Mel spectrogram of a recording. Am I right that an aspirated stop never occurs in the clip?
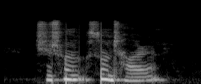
no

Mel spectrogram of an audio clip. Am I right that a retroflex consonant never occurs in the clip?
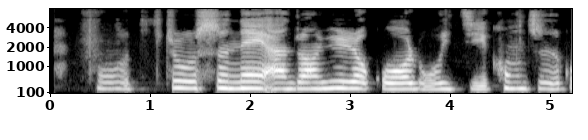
no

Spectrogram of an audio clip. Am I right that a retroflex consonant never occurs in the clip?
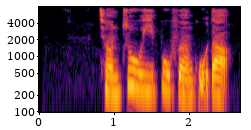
no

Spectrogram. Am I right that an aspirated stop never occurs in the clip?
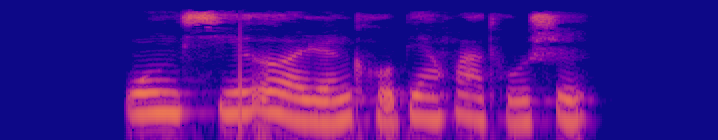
no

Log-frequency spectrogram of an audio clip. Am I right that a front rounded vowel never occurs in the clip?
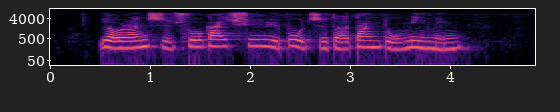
no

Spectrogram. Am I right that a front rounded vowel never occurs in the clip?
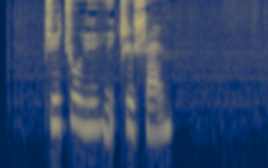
no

